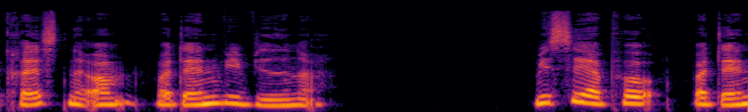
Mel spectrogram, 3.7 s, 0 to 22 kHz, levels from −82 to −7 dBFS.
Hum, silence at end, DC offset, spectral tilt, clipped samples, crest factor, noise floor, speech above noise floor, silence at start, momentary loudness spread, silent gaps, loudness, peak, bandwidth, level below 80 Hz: none; 0 s; under 0.1%; -5.5 dB/octave; under 0.1%; 16 dB; -83 dBFS; 58 dB; 0.05 s; 7 LU; none; -26 LUFS; -12 dBFS; 15.5 kHz; -64 dBFS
